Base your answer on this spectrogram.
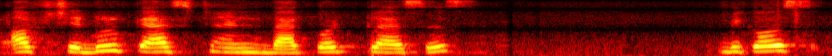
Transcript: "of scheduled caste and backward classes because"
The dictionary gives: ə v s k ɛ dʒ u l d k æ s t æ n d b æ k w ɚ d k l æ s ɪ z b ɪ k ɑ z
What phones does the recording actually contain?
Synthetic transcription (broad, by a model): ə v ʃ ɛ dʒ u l k æ s t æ n d b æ k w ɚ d k l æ s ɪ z b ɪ k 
